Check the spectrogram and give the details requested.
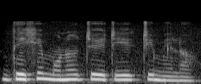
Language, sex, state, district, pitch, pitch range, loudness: Bengali, female, West Bengal, Cooch Behar, 220 Hz, 210-230 Hz, -15 LUFS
